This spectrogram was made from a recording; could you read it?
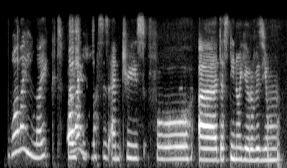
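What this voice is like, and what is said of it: Accidental French-sounding accent. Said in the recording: “that accent came out really French”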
